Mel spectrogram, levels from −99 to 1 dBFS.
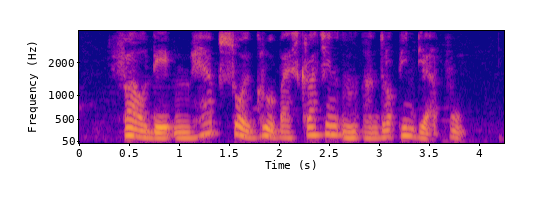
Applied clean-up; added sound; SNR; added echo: none; none; none; none.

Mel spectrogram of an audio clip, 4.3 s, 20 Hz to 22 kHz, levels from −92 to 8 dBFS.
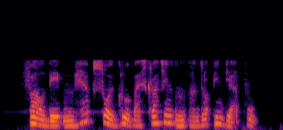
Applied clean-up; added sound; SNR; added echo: neural mask model DeepFilterNet 3.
